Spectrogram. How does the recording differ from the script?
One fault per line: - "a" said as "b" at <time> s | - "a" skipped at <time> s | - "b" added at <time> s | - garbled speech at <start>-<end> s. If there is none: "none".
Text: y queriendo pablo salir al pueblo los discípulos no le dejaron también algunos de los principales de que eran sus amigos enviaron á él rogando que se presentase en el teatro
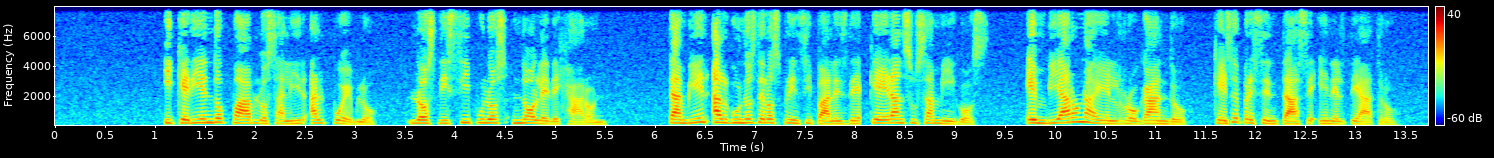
none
